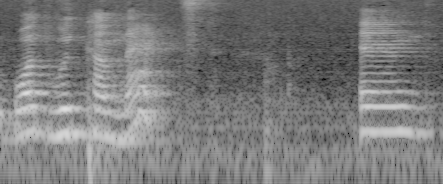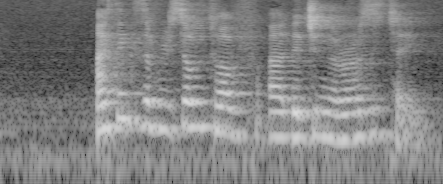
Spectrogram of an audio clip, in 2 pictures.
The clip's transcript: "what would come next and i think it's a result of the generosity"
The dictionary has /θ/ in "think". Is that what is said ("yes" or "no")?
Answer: yes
